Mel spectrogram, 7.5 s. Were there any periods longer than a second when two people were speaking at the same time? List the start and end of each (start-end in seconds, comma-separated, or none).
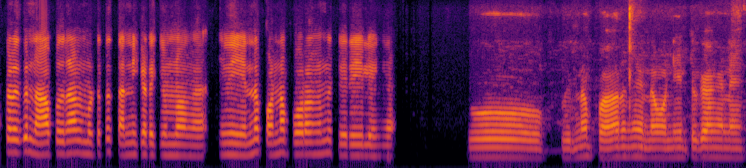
none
